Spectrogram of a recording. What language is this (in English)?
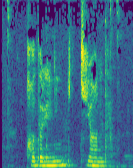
Uzbek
